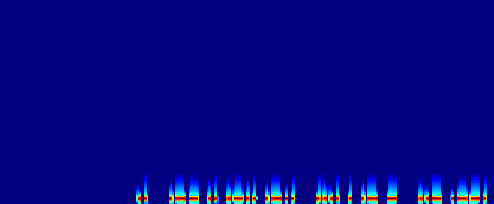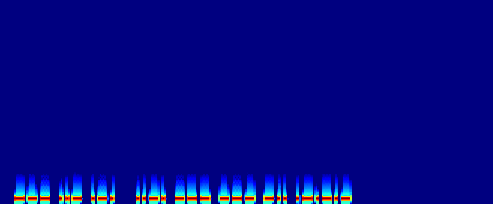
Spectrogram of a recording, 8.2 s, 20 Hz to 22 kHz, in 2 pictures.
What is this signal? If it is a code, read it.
Morse code, heard as a keyed tone, about 43 wpm, 700 Hz. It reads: I WILL HEAT UP OUR FOOD.
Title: Sentences from Top 1000 Words - Review Part 3 - 45wpm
